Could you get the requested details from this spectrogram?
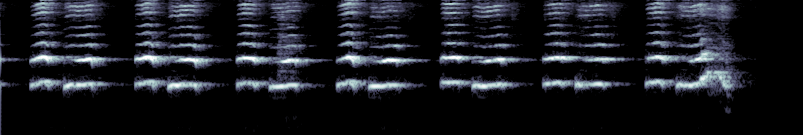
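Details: Domestic cockatiel repeating a loud, clear whistled note at a steady pace of roughly two per second, seven times, ending on a short scratchy flourish.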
